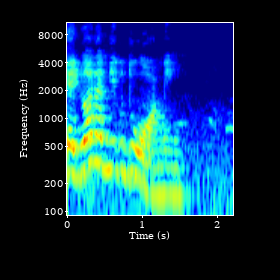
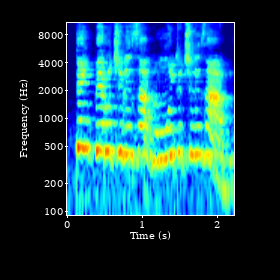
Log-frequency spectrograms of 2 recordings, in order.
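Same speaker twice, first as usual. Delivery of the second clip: high, fast eager reveal; excited reveal; 12 semitones higher, faster than usual. Real, not acted. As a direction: build up the answer with glee. Revealing quiz answers excitedly. (revelação animada e aguda)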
